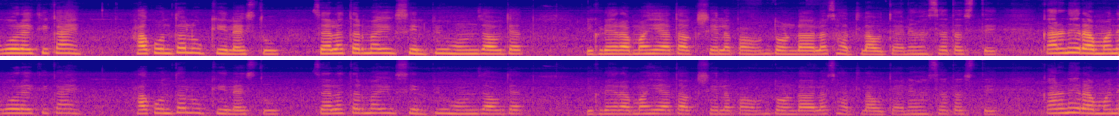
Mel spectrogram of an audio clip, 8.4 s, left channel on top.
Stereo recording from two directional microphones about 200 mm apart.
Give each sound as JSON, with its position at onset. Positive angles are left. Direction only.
{"t": 0.0, "sound": "a woman's voice", "side_deg": 20}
